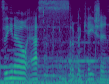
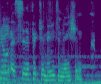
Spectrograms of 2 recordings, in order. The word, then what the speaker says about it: xeno acidification: Okay, so xenoidification. Come on. You got to pronounce it correctly. It's xeno acid acidification. Oh, acidification. Xeno acidification.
